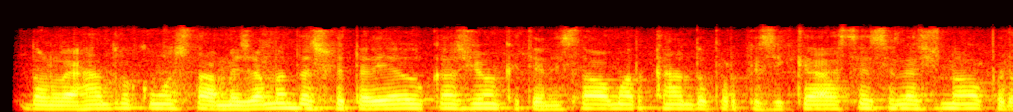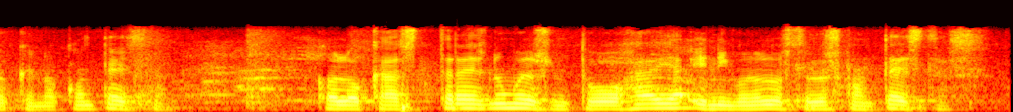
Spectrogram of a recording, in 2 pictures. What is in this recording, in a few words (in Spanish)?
voz estafador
